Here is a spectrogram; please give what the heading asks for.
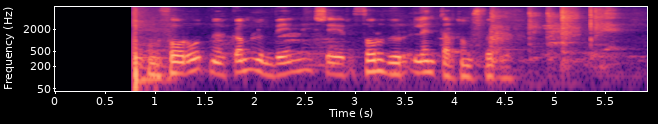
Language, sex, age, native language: Icelandic, male, 30-39, Icelandic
